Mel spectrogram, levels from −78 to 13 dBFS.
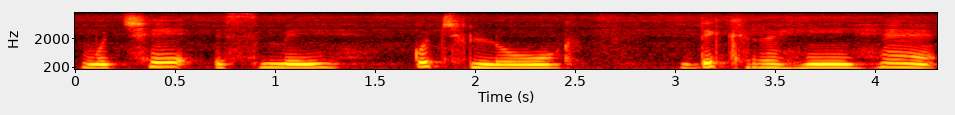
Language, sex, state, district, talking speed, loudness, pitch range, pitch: Hindi, female, Madhya Pradesh, Katni, 95 wpm, -15 LUFS, 170-190 Hz, 175 Hz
